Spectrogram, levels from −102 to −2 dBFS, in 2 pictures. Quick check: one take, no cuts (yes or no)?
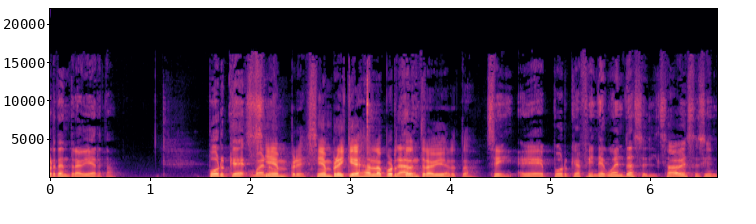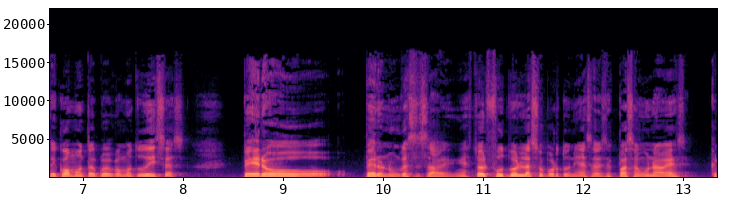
yes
